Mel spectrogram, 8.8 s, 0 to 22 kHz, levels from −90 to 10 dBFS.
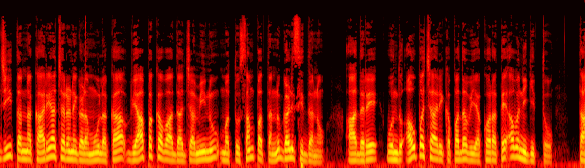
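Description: A speech recording with a single loud pop at 4.52 to 4.56 s, just after "ವ್ಯಾಪಕವಾದ ಜಮೀನು ಮತ್ತು ಸಂಪತ್ತನ್ನು". The pop is a sharp transient lasting about 40 ms. It peaks roughly 5 dB above the surrounding speech, and the speech carries on beneath it. The sound is typical of a brief voltage pulse entering the signal path and being shaped by the downstream circuitry. The likely cause is a connector or switch disturbance, a static discharge, or a driver glitch.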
